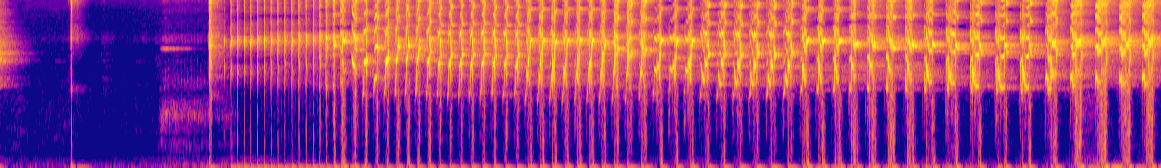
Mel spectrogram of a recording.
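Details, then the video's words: After a couple of isolated clicks and a pause, a fighter lovebird launches into long ngekek chatter, meant to provoke other lovebirds: a loud, rapid, sustained rattle of high pulses that gradually slows. "Dengar Fighternya Bisa Buat Lovebirdmu GACOR Rajin Ngekek Panjang"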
